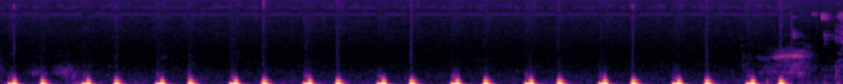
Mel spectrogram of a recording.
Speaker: а теперь расщепление первого тона Давайте посмотрим послушаем что будет Обратите внимание что первый том будет с двойным компонентом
